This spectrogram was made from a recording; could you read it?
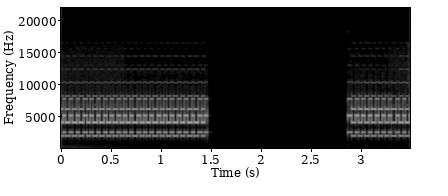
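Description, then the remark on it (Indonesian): A telephone rings with a bright electronic trill in a music studio, sounding in two bursts separated by a pause of silence, loud. “Adik-adik, mohon maaf, kakak harus menerima telepon.”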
